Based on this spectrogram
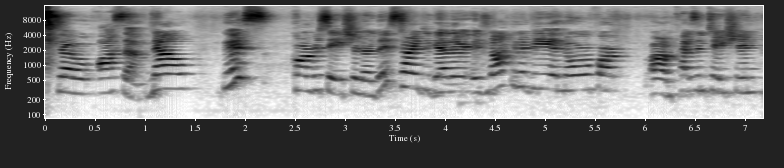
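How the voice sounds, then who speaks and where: The speaker uses a raised, projected voice at a moderate pace with ordinary pitch variation, over noticeable background noise and audible room echo. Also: woman. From Bahamas. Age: young. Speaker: motivational speaker. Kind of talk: motivational talk to students. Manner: animated.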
